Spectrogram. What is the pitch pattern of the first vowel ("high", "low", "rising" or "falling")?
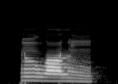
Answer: low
